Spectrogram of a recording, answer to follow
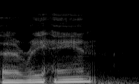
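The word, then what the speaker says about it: Raihan: The Rayhan. That's how you pronounce it.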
